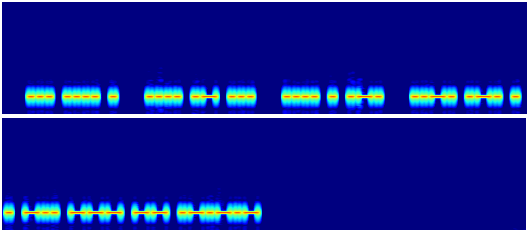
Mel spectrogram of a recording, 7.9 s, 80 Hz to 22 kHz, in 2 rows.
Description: Morse code, heard as a keyed tone, about 36 wpm, 700 Hz. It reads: SHE HAS HER FREEDOM.
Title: Sentences from Top 1000 Words - Review Part 5 - 35wpm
